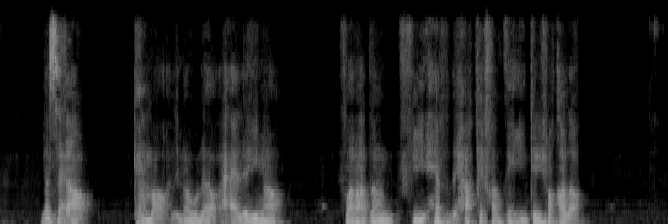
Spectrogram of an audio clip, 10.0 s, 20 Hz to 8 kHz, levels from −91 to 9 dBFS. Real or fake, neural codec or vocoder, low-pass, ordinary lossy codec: fake; codec, 16 kHz in and 24 kHz out, 0.6 kbps, FireRedTTS-2 codec; 7.2 kHz; Opus, 64 kbps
